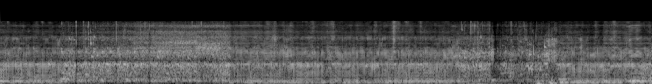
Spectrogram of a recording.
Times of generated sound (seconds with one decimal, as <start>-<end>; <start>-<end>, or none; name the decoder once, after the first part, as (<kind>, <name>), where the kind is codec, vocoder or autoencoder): 0.0-0.6 (vocoder, HiFi-GAN); 2.3-4.6; 5.6-6.5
